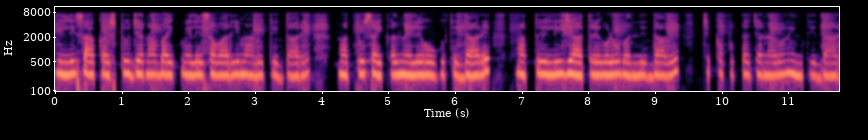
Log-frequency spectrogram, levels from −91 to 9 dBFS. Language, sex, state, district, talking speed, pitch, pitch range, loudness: Kannada, female, Karnataka, Bidar, 95 wpm, 245 Hz, 240-255 Hz, -19 LUFS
